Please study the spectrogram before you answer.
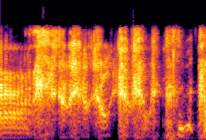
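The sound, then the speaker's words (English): A person imitates a dog growling while it guards a squirrel in its mouth, making a harsh, raspy, continuous growl that pulses in short surges for about two seconds. “When I went to get the squirrel out of the dog's mouth, like to fetch it, the dog was like”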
